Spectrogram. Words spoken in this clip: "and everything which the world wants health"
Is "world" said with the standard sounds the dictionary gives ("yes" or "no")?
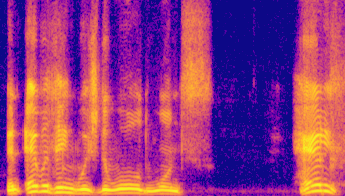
yes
